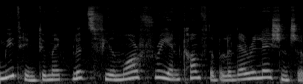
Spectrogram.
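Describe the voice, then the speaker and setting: Very fast and lively in intonation, a woman with a German accent speaks in a high pitch with a dark, mellow tone. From Germany. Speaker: YouTube commentator. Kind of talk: video essay rant.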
